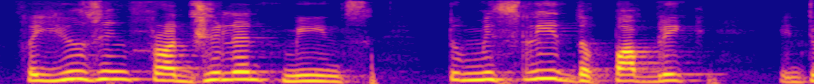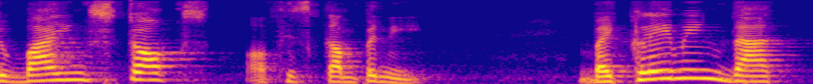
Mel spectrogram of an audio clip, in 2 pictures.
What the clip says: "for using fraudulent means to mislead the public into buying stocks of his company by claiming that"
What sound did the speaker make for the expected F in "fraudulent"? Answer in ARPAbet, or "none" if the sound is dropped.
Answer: F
